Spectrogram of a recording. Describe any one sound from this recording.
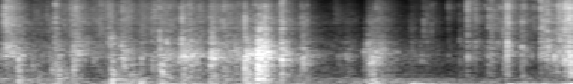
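Cardboard packs clatter into a plastic bin.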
